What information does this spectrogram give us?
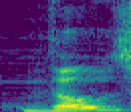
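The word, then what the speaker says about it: Thoth: talk about Toth or th how do you pronounce the Egyptian God's name is it tho yeah it's tho all right so let's talk about this thing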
